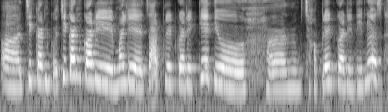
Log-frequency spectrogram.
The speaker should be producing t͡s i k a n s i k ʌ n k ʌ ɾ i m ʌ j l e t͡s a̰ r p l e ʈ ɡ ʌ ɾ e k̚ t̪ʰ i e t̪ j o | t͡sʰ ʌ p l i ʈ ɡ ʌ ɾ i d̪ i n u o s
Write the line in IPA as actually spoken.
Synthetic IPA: t͡s i k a n t͡s i k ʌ n k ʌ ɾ i m ʌ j l e t͡s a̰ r p l e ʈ ɡ ʌ ɾ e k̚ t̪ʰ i e t̪ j o | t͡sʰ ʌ p l e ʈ ɡ ʌ ɾ i d̪ i n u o s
